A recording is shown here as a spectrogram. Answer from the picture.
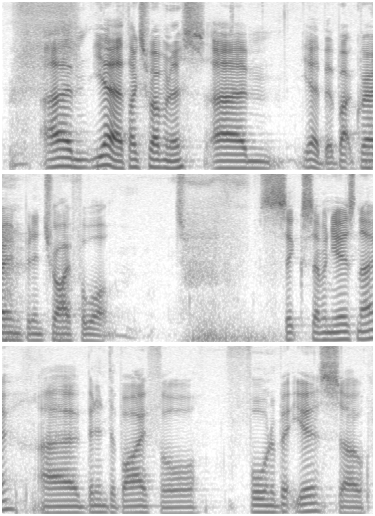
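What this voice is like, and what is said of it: Northwest English Bolton accent. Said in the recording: “originally from the northwest of England ... That's where that accent comes from. Bolton”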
